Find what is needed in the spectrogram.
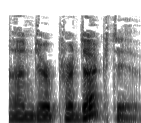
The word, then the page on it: underproductive: British English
